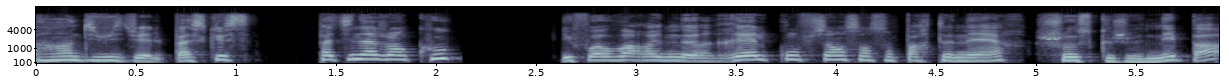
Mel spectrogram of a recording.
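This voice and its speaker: A woman in an ordinary speaking voice talks at a fairly quick pace with medium pitch, lively intonation and very even loudness, in a dry, close sound with no echo against a quiet background. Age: 20s. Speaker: figure skater. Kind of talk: interview.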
